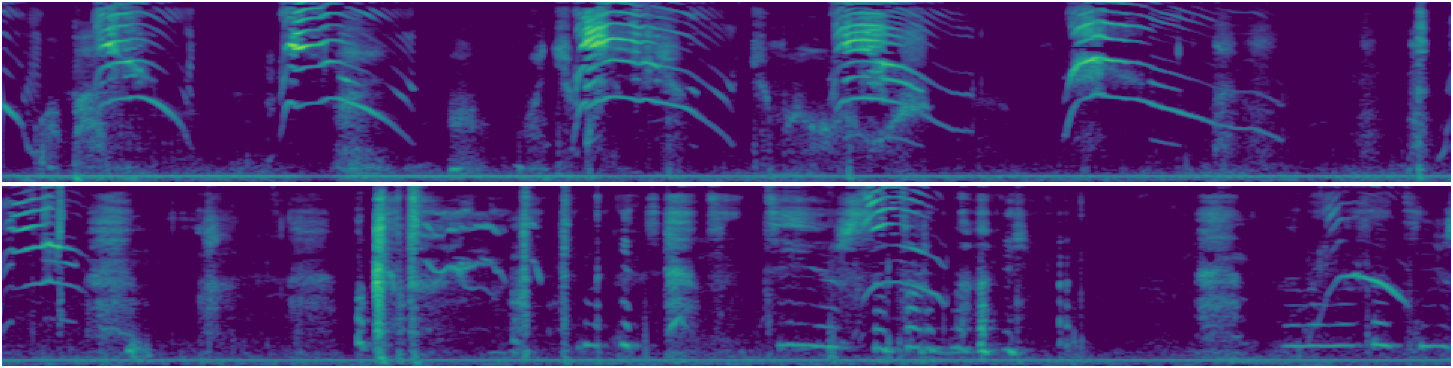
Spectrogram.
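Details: Mother cat protesting the filming of her growing kittens indoors: a run of loud arched meows, roughly one every one to two seconds, later fading into softer, broken calls, with a faint voice and a constant low hum.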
